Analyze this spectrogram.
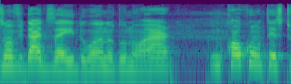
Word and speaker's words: Noir: Noir. Noir, exatamente. Noir que se escreve N-O-I-R.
